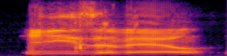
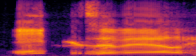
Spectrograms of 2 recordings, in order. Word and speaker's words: Jezebel: And so a lot of times there's Jezebel. You have to pronounce it like that. – Jezebel, his wife.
